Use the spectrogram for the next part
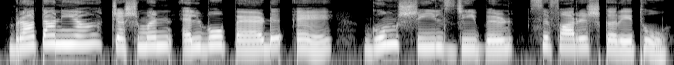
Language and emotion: Sindhi, neutral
